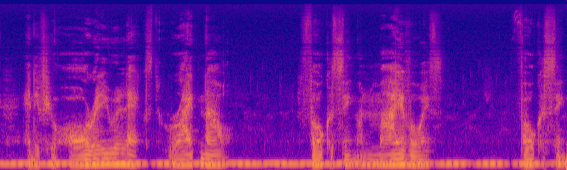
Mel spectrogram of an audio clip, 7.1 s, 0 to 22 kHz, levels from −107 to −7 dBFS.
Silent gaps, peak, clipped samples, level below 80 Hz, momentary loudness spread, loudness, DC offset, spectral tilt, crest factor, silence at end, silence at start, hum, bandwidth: none; -20 dBFS; under 0.1%; -54 dBFS; 10 LU; -40 LUFS; under 0.1%; -6 dB/octave; 20 dB; 0 s; 0 s; none; 17.5 kHz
